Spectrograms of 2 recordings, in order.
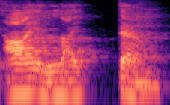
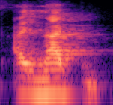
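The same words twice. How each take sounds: First: "I like them" lower, every word fully stressed; separately accented them. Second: "I like them" stressed on "like", "them" tucked in weakly; only first accent. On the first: Teacher showing what you don't say, them fully stressed. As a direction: pronounce "them" in full with its own accent. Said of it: "And you don't say". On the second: Teacher showing the lost accent, only like stressed. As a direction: hit "like" and let "them" lose its accent. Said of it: "you only hear the first accent". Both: Shown as a demonstration.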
